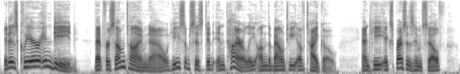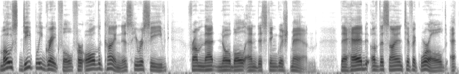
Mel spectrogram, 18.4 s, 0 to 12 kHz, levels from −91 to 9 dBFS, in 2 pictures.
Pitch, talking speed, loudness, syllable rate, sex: 135 Hz, 145 wpm, -19 LUFS, 4.2 syllables/s, male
